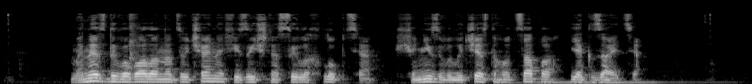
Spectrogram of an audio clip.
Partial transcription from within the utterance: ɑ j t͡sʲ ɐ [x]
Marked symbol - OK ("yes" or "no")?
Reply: no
